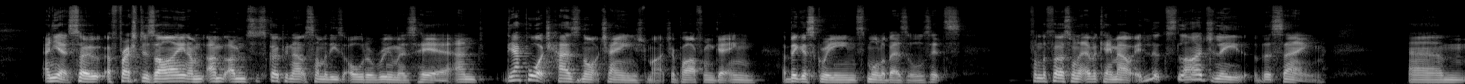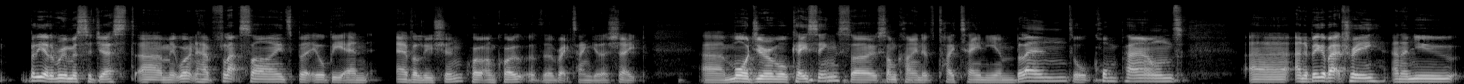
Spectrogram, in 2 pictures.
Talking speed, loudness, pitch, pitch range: 185 wpm, -22 LUFS, 120 Hz, 105-140 Hz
